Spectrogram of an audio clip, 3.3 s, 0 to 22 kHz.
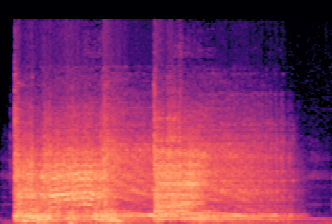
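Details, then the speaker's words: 1983 Chevy K10 revived after 24 years, fully disassembled with many new parts: harsh metallic grinding as starter engages flywheel still spinning, key released halfway; cranking compression about 155; starter grinding against flywheel. "that noise is the starter grinding into the flywheel cuz it was still"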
